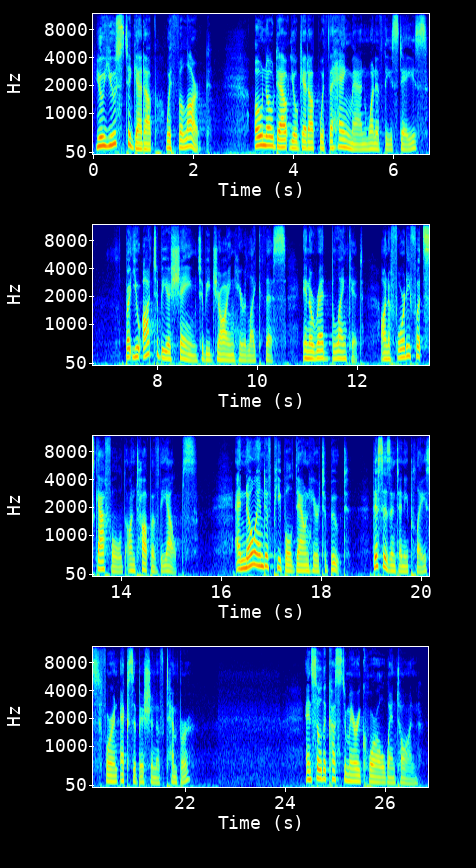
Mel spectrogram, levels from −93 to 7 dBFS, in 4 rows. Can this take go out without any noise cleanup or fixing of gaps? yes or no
yes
